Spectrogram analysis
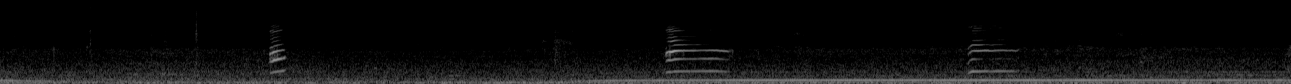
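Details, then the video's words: Grey and white female cat meowing on a fence: three clear, rising-then-falling meows at about 3, 7 and 10 seconds, the first brief, over a steady low engine-like hum throughout. "חתולה אפורה לבנה מייללת על גדר"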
